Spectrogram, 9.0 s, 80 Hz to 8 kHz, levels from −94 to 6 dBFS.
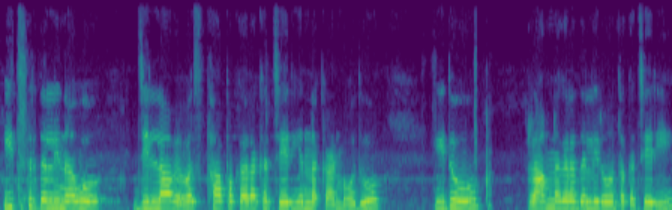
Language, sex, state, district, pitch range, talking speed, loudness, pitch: Kannada, female, Karnataka, Belgaum, 215-245 Hz, 75 wpm, -16 LUFS, 225 Hz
